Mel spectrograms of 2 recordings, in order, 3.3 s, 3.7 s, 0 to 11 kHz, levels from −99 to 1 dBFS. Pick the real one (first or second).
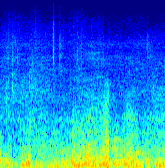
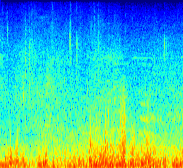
second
